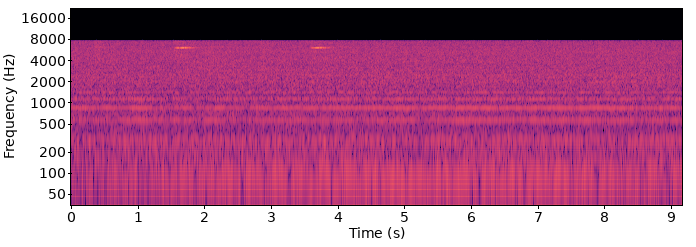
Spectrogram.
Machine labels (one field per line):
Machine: fan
